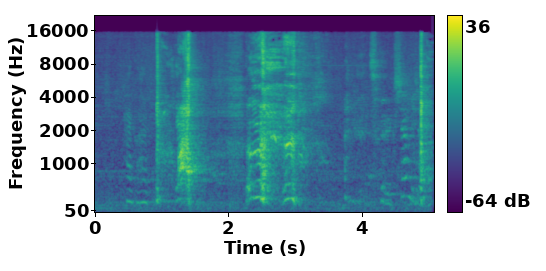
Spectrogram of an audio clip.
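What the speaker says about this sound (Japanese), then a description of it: "それくしゃみじゃなくて咳じゃん。" Several sharp coughs burst out during a playful timed challenge, close by and mixed with excited voices and chuckling between them.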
